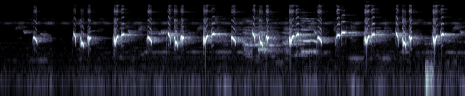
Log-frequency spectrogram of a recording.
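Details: Yellow-vented bulbul sounds played to stimulate silent birds: after a brief gap, fast bubbling chirps in short groups repeat steadily, with one low knock near the end.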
